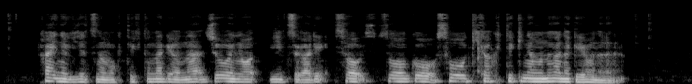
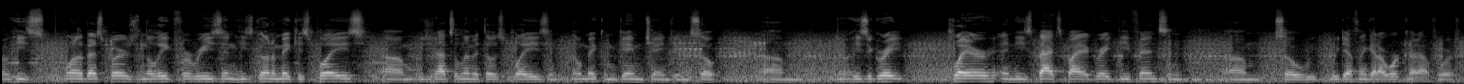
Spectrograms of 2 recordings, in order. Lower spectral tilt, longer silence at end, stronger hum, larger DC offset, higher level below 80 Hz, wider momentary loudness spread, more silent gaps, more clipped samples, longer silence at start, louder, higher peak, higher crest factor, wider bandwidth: first, -6.5 dB/octave vs -4.5 dB/octave; first, 0.7 s vs 0 s; neither; neither; first, -48 dBFS vs -64 dBFS; about the same, 8 LU vs 7 LU; neither; neither; first, 0.4 s vs 0 s; first, -23 LUFS vs -27 LUFS; about the same, -6 dBFS vs -8 dBFS; about the same, 16 dB vs 20 dB; second, 11.5 kHz vs 14.5 kHz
